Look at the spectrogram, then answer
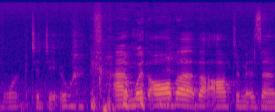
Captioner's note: laughter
